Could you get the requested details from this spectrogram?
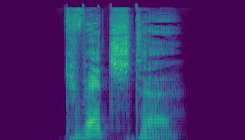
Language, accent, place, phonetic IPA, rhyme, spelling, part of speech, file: German, Germany, Berlin, [ˈkvɛt͡ʃtə], -ɛt͡ʃtə, quetschte, verb, De-quetschte.ogg
- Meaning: inflection of quetschen: 1. first/third-person singular preterite 2. first/third-person singular subjunctive II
